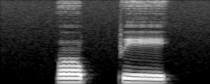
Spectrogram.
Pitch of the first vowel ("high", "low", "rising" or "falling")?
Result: low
